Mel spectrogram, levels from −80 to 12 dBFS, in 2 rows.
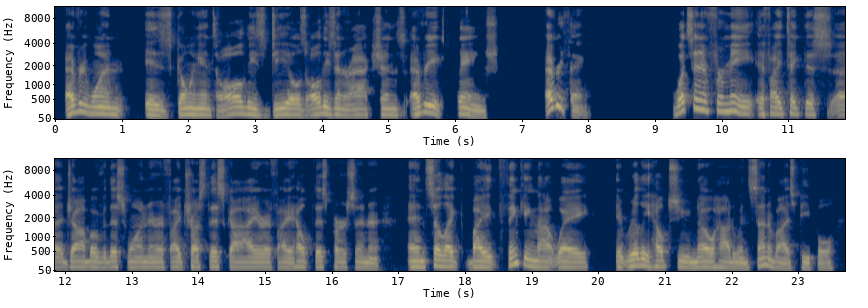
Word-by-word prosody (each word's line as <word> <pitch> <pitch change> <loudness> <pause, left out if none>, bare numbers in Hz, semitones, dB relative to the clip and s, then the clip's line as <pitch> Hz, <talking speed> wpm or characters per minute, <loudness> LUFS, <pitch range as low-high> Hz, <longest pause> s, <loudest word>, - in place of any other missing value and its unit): everyone 145 -6 +3 0.3
is 110 -5 +1
going 125 +1 +2
into 120 -4 -1
all 140 +6 +2
these 120 -5 -1
deals, 125 +1 +2
all 130 +3 +3
these 135 -4 +1
interactions, 120 0 -3
every 160 +5 +5 0.4
exchange, 105 -9 -1 0.7
everything. 295 -1 +3 1.2
What's - - +4
in 250 - +5
it 200 - -5
for 200 -3 -1
me 170 -7 +2
if 130 0 -2
I 140 -1 +2
take 135 0 -3
this, 125 -1 -3
uh, 115 -1 -1
job 115 0 -1
over 110 -1 -2
this 115 +1 -2
one, 110 -1 -4
or 110 +1 -2
if 110 0 -7
I 110 0 -1
trust 110 +1 -1
this 120 -1 -1
guy, 110 -1 -2
or 105 +1 -1
if 110 0 -7
I 105 -2 -2
help 115 +1 -2
this 115 -1 -1
person, 110 -2 -4
or 95 -2 -4 0.4
and 120 0 +1
so, 130 +3 +4
like, 125 -2 +2
by 120 -1 +2
thinking 155 -6 0
that 115 -1 -1
way, 110 -1 +2 0.4
it 120 -2 0
really 140 0 +4
helps 125 +1 -1
you 115 -3 -1
know 115 +1 +2
how 115 -2 -3
to 105 0 -3
incentivize 100 -1 -2
people 100 -2 -5
120 Hz, 140 wpm, -22 LUFS, 110-130 Hz, 1.2 s, every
